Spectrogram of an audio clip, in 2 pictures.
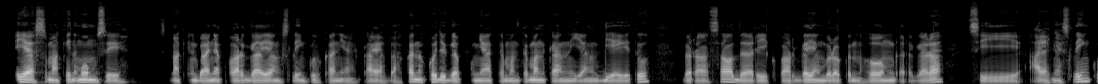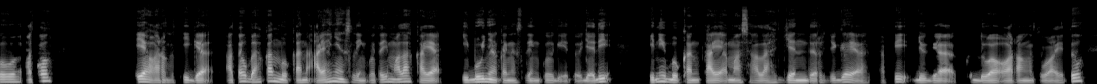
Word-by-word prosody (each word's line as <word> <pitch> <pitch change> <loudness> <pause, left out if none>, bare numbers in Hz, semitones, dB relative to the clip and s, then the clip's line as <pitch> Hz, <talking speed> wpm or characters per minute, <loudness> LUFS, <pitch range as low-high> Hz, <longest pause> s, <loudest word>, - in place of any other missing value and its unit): Iya, 115 -2 +8
semakin 105 +1 0
umum, 110 -1 +6
sih. 90 -3 0 0.4
Semakin 95 +1 -5
banyak 95 +2 +3
keluarga 95 +1 +2
yang 90 0 +3
selingkuh, 90 +4 -4
kan, 95 -1 -3
ya. 85 - -6
Kayak 80 0 0
bahkan 95 +6 -1
aku 110 0 +1
juga 100 -2 +2
punya 90 -1 -2
teman-teman, 100 +3 0
kan, 85 0 0
yang 80 0 -3
dia 85 - +1
itu 120 +8 0 0.4
berasal 100 +8 0
dari 90 -3 0
keluarga 90 +4 -2
yang 95 -2 +1
broken 85 -2 -1
home 90 -1 +1
gara-gara 90 +8 0 0.2
si 80 -2 -3 0.2
ayahnya 90 +2 -1
selingkuh, 120 0 +1
atau, 160 0 +1 0.9
ya, 130 -2 +7
orang 95 0 -1
ke-3 105 -1 +2 0.2
atau 115 +9 +1
bahkan 120 +8 +2
bukan 100 -2 +1
ayahnya 125 +8 +2
yang 115 - -1
selingkuh 95 -1 -4
tapi 115 +3 -1
malah 120 +3 +2
kayak 90 -2 +2 0.2
ibunya, 115 +1 +4
kan, 95 -1 -1
yang 95 - -8
selingkuh, 95 0 -4
gitu. - - -8
Jadi, - - +2 0.3
ini 125 +6 0
bukan 100 -2 +2
kayak 95 0 +2
masalah 90 -2 -2
gender 95 -2 +2
juga, 95 +5 0
ya, 80 - +2
tapi 125 -1 -4
juga 90 -2 +1
kedua 90 -1 +2
orang 90 +1 0
tua 85 -1 -2
itu, 150 - +1
95 Hz, 170 wpm, -24 LUFS, 90-105 Hz, 0.9 s, Iya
